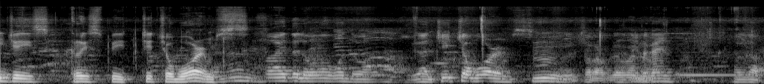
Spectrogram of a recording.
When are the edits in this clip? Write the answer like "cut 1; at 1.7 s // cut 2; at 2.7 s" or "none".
cut 1; at 2.6 s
